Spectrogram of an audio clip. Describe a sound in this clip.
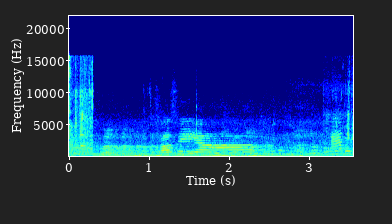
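Liquid pours and gurgles into a cup.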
